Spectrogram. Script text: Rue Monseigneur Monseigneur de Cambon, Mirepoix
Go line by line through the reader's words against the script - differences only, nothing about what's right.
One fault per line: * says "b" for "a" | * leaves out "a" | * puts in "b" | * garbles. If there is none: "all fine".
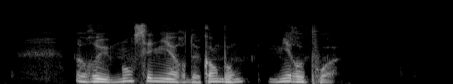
* leaves out "Monseigneur"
